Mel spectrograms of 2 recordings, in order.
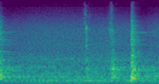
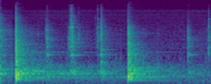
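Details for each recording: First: Shop press after boxing C channels and adding steel plate above jack, hand-pumped while pressing oiled pin into motorcycle crankshaft: quiet background with three sharp separate pops at start, then tightening evenly without old heavy jumping; big improvement. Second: Modified shop hydraulic press with added bracing, pumped by hand while pressing a motorcycle crankshaft together: sharp irregular pops at the start of each stroke, getting more frequent as the fit tightens; popping under load.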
